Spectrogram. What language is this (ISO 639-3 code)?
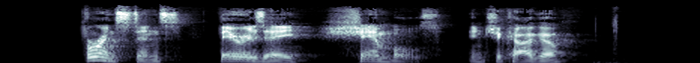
eng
